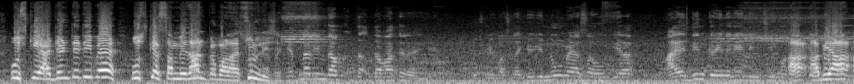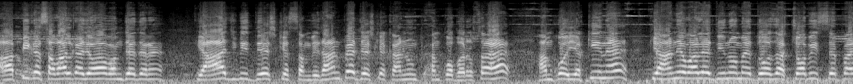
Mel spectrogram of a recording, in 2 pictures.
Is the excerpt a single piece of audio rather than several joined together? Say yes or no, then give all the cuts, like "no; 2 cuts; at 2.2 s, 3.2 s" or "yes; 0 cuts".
yes; 0 cuts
